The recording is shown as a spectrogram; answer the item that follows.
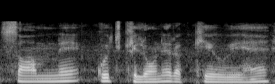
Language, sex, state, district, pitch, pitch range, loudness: Hindi, male, Uttar Pradesh, Shamli, 135 Hz, 120-150 Hz, -16 LUFS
